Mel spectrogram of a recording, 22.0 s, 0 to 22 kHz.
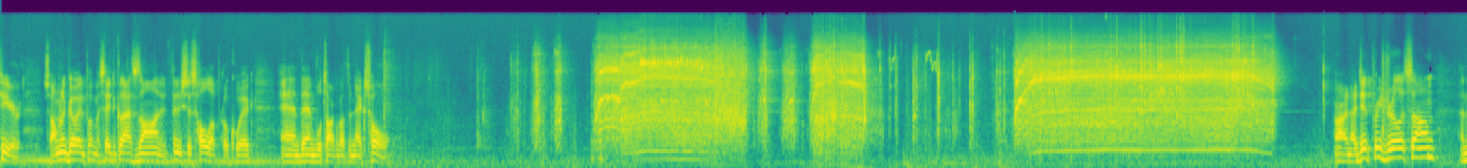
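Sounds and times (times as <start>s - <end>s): cordless drill drilling metal: 7.7s - 14.2s, 15.0s - 19.3s.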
